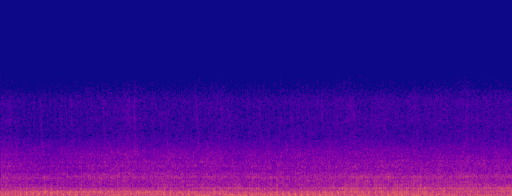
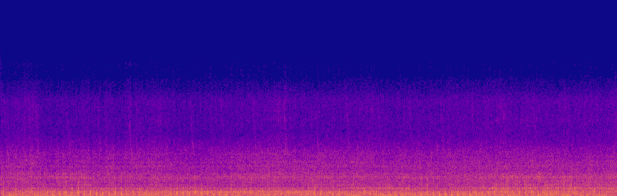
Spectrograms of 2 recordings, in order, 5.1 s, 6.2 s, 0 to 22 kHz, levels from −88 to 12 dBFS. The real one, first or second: first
